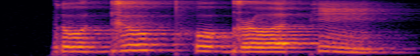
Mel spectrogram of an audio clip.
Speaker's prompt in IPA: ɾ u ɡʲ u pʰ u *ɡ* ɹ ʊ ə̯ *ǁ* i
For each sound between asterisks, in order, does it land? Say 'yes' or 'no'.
yes, no

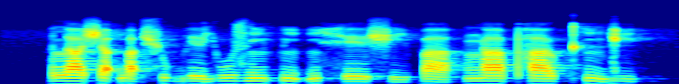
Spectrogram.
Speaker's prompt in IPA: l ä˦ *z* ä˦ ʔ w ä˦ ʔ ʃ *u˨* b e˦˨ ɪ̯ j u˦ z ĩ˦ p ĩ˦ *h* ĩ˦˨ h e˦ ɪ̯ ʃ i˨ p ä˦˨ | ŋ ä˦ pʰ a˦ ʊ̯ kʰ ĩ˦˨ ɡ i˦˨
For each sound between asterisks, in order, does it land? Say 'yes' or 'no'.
no, no, no

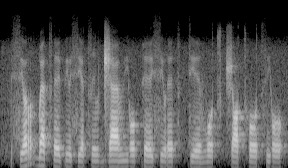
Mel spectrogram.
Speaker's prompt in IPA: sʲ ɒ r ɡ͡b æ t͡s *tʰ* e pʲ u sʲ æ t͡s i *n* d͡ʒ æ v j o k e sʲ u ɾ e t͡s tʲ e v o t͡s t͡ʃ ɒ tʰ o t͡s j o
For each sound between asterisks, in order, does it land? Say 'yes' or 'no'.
no, no

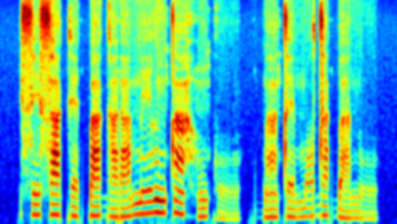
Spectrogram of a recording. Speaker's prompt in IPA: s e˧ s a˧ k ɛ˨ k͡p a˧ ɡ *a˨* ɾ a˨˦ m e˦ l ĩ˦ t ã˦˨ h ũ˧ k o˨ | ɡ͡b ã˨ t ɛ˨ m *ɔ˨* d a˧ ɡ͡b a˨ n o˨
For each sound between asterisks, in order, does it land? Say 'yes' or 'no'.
yes, no

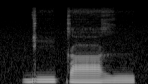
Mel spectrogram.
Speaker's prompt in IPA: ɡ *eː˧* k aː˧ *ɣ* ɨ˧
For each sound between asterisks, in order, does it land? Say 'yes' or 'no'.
no, yes

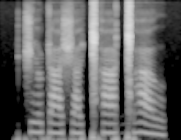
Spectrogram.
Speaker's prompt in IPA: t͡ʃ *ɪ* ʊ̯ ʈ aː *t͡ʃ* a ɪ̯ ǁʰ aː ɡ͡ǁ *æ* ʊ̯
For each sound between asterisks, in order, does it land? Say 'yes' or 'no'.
yes, no, no

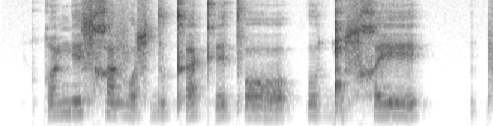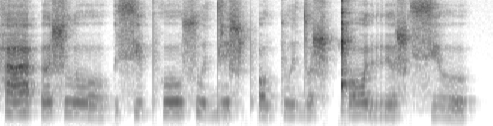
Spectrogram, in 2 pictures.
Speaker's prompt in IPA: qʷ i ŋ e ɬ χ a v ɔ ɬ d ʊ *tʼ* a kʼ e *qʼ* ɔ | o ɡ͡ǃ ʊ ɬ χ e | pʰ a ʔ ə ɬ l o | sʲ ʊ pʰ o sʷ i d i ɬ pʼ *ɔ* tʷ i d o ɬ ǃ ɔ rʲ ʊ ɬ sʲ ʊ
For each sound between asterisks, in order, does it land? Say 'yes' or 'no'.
no, no, yes

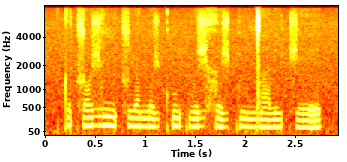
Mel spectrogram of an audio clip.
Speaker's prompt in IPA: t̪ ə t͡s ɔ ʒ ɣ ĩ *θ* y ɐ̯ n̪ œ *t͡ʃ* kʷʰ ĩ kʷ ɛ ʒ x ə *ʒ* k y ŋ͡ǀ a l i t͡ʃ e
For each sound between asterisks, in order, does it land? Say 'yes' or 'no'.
no, no, yes

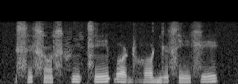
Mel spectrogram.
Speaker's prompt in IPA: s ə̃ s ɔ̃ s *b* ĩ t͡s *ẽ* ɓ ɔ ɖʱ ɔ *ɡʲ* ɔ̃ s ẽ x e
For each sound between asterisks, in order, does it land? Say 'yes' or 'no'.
no, yes, yes

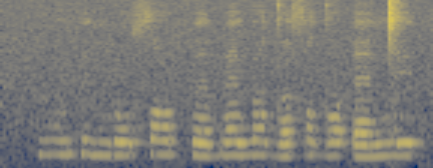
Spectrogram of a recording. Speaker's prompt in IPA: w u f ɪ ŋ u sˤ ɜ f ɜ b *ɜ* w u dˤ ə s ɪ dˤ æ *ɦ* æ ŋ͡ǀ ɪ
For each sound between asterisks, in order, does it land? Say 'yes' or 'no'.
no, no

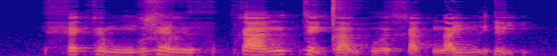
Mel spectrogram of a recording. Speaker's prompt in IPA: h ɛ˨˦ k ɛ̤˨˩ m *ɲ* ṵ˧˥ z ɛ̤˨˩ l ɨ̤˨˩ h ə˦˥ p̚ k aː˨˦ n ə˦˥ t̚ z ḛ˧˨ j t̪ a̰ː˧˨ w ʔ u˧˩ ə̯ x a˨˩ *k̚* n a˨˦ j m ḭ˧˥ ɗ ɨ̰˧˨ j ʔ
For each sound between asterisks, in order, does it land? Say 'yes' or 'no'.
yes, no

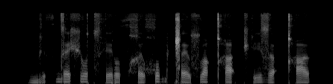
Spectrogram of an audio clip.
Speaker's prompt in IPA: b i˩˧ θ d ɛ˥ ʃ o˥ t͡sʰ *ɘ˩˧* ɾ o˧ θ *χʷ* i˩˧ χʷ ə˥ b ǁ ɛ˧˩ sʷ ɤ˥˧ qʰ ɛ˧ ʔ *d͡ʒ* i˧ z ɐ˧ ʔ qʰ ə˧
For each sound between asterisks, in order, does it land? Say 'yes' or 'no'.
no, no, no

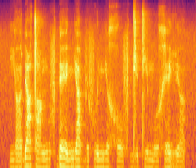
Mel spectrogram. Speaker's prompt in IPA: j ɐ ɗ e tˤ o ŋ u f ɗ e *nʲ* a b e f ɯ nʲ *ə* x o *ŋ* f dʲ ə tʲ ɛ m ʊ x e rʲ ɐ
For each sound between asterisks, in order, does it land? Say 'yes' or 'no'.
yes, no, no

